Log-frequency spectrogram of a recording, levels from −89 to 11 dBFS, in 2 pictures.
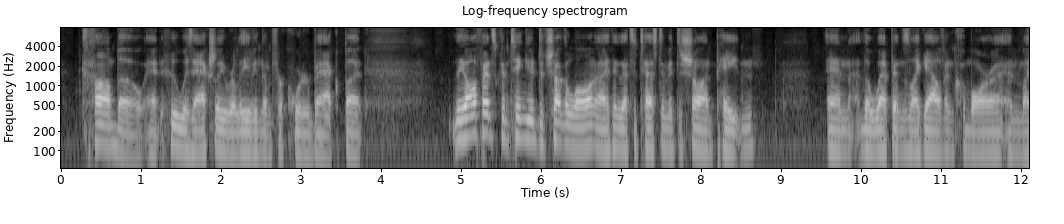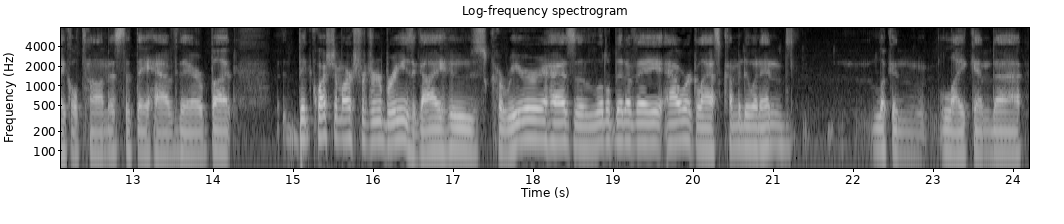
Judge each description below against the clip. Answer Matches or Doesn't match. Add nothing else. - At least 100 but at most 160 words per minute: Matches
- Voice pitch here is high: Doesn't match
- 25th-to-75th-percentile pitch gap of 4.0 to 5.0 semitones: Matches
